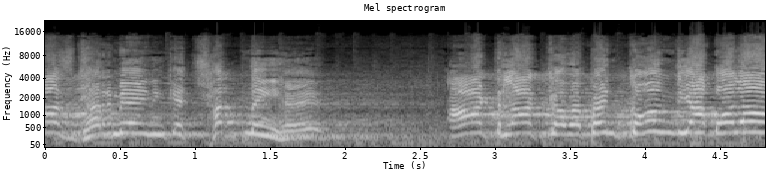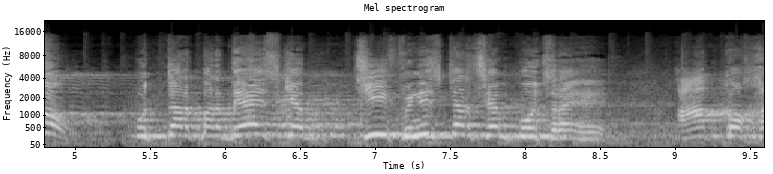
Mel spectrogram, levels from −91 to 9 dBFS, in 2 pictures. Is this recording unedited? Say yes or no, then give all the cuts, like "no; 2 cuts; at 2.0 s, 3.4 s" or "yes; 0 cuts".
no; 1 cut; at 5.3 s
